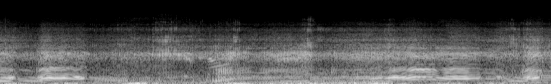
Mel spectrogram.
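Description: A motorcycle engine revs hard, its pitch rising and falling.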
